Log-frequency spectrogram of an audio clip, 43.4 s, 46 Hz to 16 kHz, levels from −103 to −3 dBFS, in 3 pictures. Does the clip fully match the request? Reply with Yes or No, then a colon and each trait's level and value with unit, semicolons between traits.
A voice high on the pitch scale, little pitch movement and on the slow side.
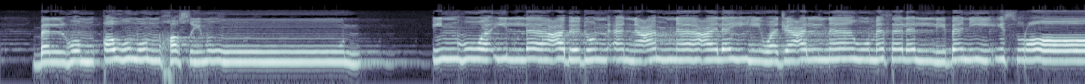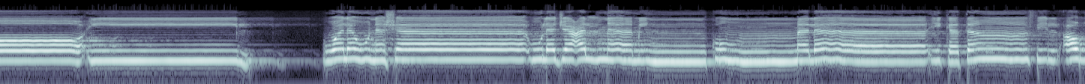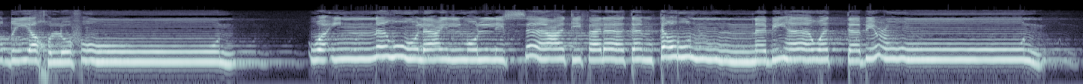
Yes: very high, 250 Hz; narrow, 2.3 semitones; slow, 40 wpm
